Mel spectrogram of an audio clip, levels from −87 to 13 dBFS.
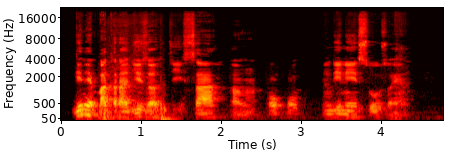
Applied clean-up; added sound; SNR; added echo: neural mask model DeepFilterNet 3.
